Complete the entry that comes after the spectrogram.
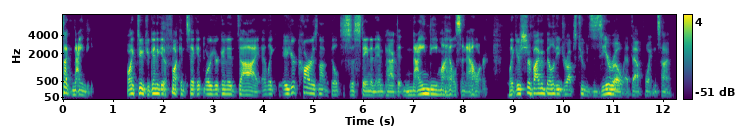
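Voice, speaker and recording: A man co-hosting a podcast in casual comedic chat, blunt, profane and joking, acting out bits of dialogue as he tells stories. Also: fairly low pitch. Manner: animated storytelling with acted-out dialogue. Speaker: podcast co-host.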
